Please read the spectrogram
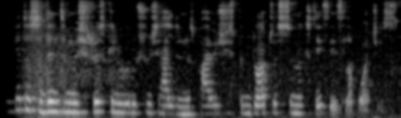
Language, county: Lithuanian, Kaunas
